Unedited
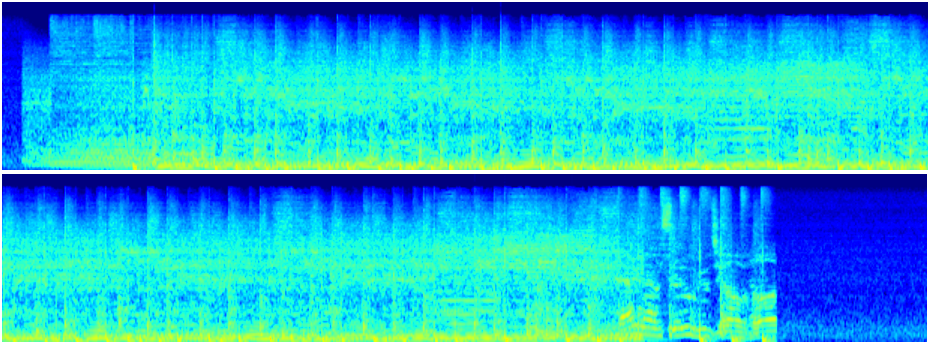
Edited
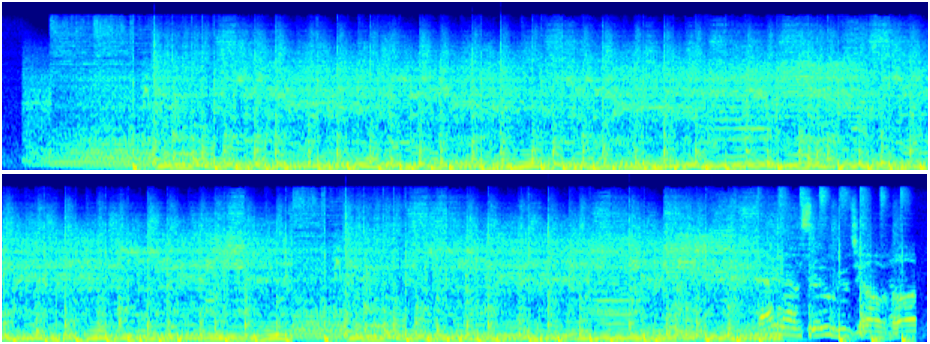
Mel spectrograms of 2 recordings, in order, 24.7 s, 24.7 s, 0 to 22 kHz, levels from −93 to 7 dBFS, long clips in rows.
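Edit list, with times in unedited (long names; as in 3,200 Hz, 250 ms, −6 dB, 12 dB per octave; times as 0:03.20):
0:01.32–0:03.18: duplicate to 0:16.01
0:15.06–0:15.37: swap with 0:18.79–0:19.31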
